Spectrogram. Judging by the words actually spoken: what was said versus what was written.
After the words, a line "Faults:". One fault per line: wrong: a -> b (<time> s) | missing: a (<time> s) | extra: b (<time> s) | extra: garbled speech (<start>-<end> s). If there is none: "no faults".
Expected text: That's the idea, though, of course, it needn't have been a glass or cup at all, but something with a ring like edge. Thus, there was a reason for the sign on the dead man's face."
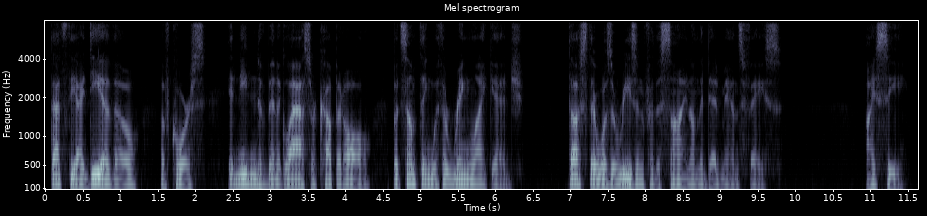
That's the idea, though, of course, it needn't have been a glass or cup at all, but something with a ring like edge. Thus, there was a reason for the sign on the dead man's face." "I see
Faults:
extra: I see (10.9 s)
